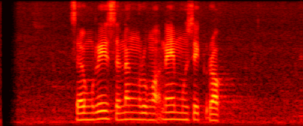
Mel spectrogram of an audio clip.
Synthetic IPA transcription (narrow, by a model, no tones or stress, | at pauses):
sauŋɾisənəŋɾuŋɔ̰ʔnemusɪkrɔk̚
